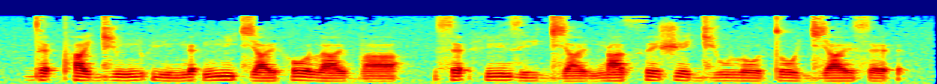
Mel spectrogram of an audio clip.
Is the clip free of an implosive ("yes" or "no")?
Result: yes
